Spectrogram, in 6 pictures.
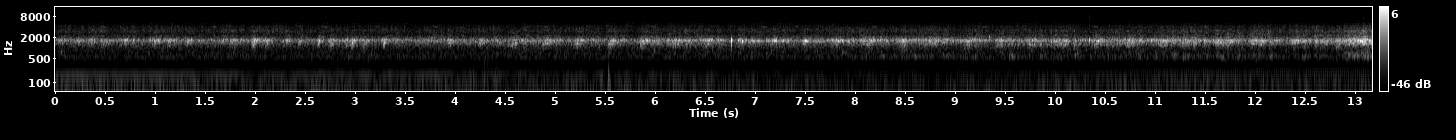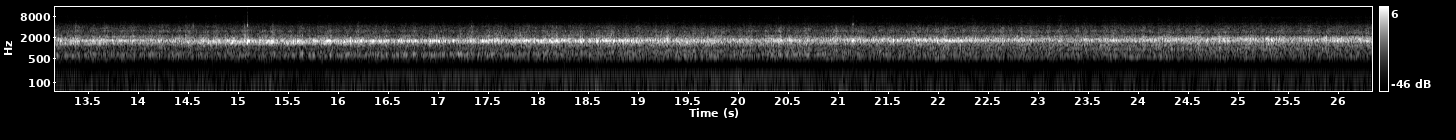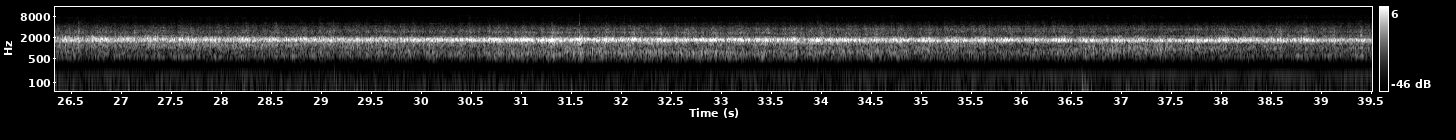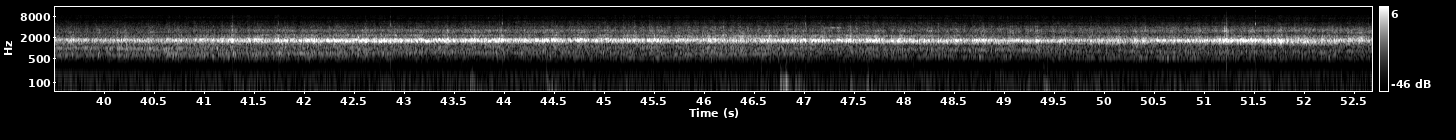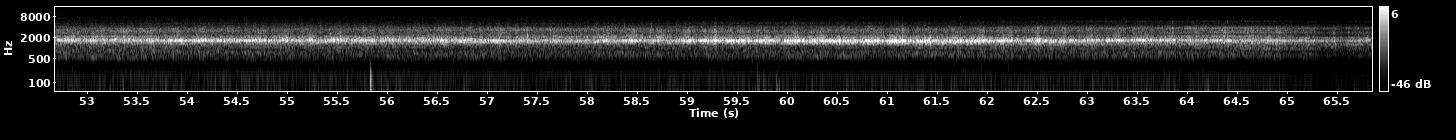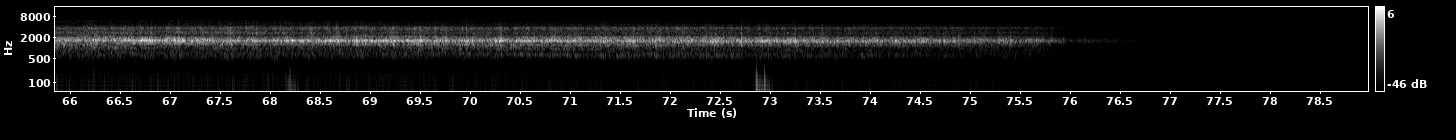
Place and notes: Trakai, Lithuania, underwater listening
hydrophone underwater recording. the tourist boat approaching...
3 June 2018, 12:15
